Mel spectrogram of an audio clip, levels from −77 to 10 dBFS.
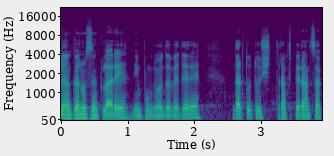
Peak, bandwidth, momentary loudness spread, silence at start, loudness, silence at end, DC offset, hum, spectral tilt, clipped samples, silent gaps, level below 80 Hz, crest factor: -6 dBFS; 13 kHz; 8 LU; 0 s; -23 LUFS; 0 s; under 0.1%; none; -5.5 dB/octave; under 0.1%; none; -56 dBFS; 16 dB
